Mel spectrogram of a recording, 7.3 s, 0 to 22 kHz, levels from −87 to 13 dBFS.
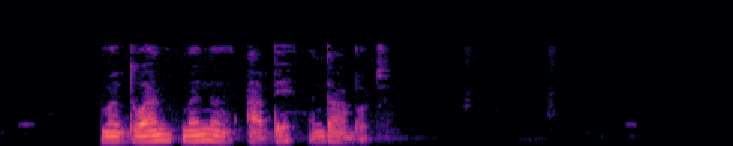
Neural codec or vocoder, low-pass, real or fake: none; 7.2 kHz; real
